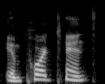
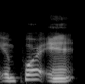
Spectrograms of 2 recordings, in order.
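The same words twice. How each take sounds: First: The middle T sound is clearly pronounced. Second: The middle T sound is dropped or swallowed. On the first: The speaker means business. "I said important, then you know I mean business" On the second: The remark is casual. "since I didn't say important"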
